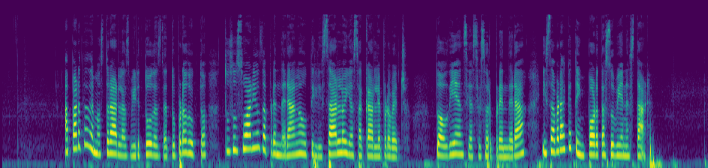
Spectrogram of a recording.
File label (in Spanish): Tutorial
